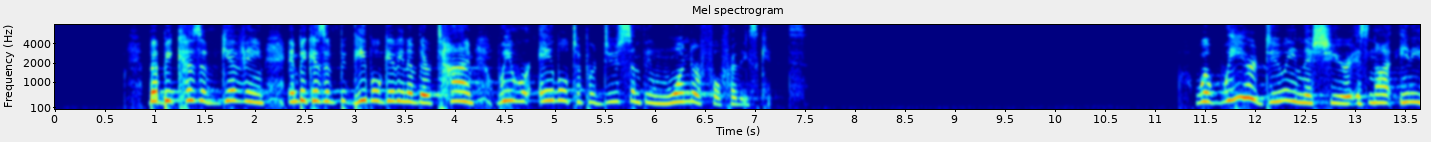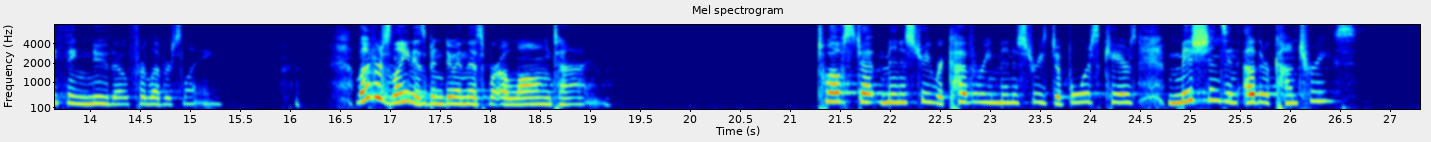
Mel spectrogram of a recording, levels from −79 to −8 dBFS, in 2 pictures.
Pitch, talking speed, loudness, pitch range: 290 Hz, 125 wpm, -30 LUFS, 240-325 Hz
